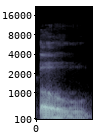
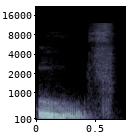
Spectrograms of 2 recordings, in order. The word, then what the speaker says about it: Ob: is with respect to the word Ob. It's spelled O-B or Uv.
